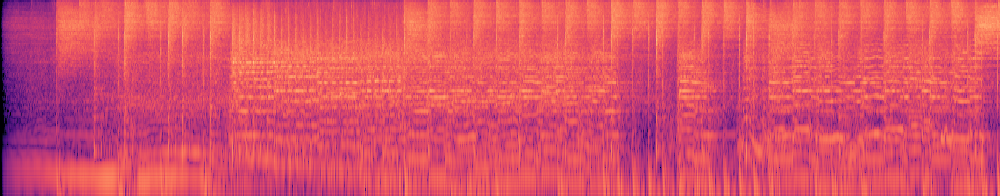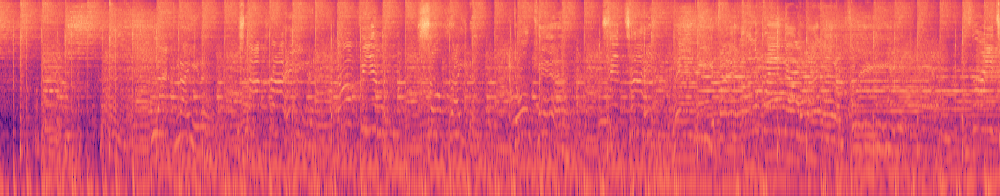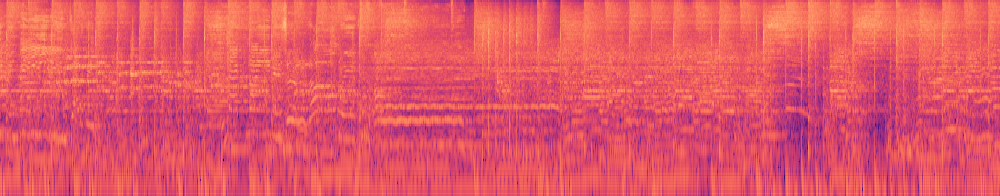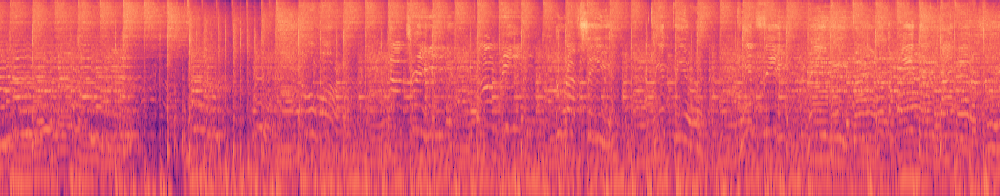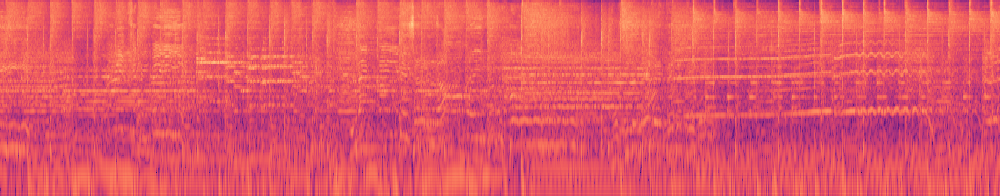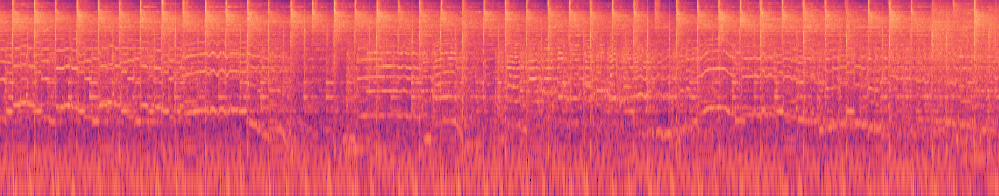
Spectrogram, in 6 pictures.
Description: Genre : Metal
